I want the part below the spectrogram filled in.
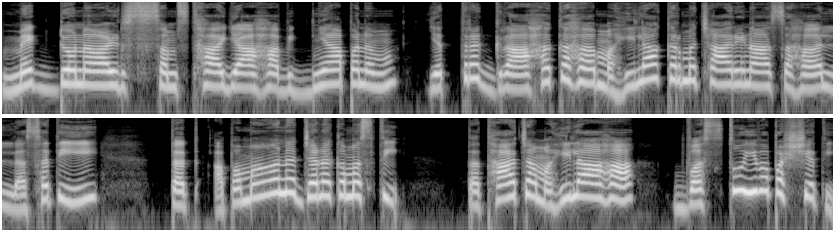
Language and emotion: Sanskrit, disgusted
